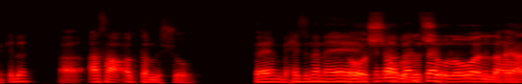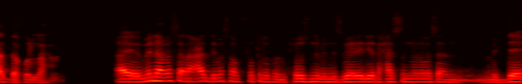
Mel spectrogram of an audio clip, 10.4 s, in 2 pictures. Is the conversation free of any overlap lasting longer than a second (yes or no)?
no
